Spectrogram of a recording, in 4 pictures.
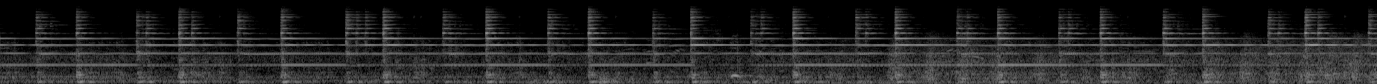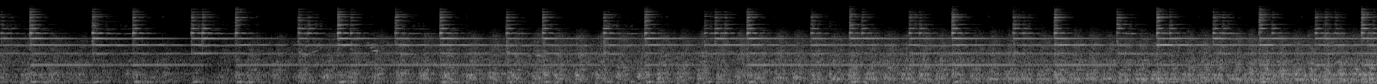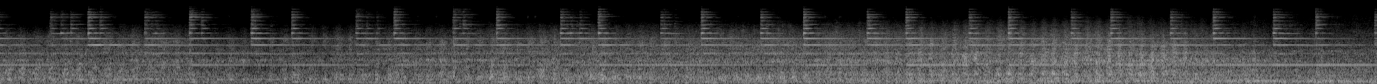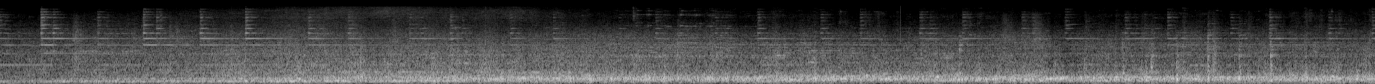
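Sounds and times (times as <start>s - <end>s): approaching train: 0.0s - 55.0s
level-crossing bell ringing: 0.0s - 55.0s.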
